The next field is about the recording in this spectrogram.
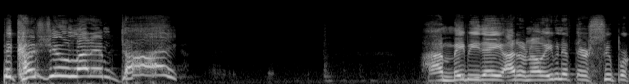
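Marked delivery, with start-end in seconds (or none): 0.0-1.8 high, shouted, indignant challenge; heated, high-pitched outburst; angry accusation. Acted. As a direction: throw the blame at him, drawing out the last words. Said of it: "She's just angry".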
